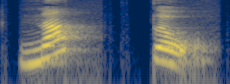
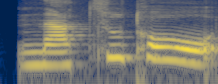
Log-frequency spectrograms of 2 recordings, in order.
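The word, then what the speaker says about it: なっとう: In Japanese, while writing a double consonant, we replace one with this tsu, the chisai tsu. So please make sure you write it smaller, otherwise natsuto, it becomes something like that.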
